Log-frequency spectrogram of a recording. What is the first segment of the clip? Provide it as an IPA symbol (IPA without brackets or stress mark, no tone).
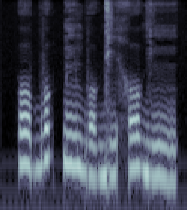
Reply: o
